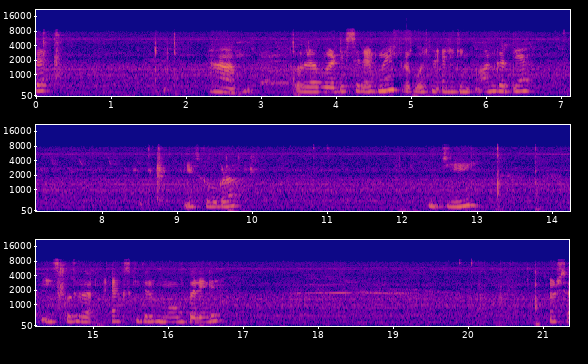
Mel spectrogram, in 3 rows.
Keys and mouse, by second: 1.8 Tab, 4.9 o, 7.1-8.6 drag, 9.6 g.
